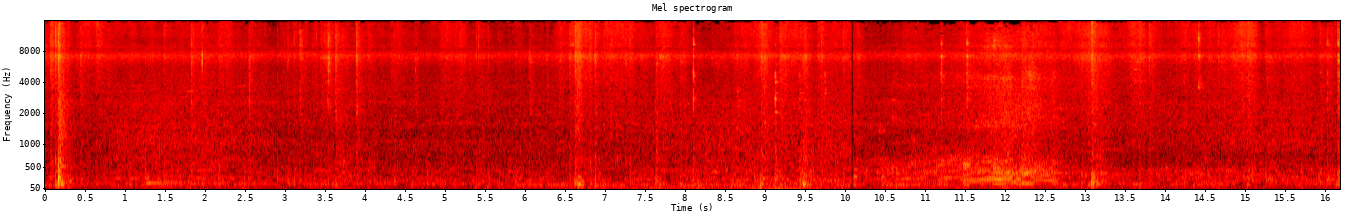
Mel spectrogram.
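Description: Plastic-wrapped fabric rolls being carried and loaded onto a lorry's cargo bed: scattered knocks and thuds over a low, steady background, with faint voices about twelve seconds in.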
